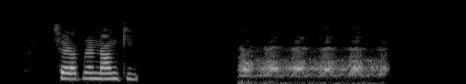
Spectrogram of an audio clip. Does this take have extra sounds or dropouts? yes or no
yes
